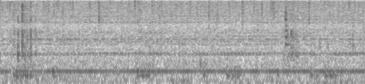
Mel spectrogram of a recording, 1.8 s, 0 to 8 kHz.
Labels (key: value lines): label: anthrophony, boat engine
recorder: SoundTrap 300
